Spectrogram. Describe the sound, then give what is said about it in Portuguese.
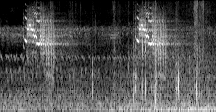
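Someone imitates a seagull with two loud, shrill cries a couple of seconds apart, each a quick rising squawk, over a faint, steady rustling background with no talking. “Vou soltar um grito de gaivota para ele perceber que seu irmão o espera.”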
